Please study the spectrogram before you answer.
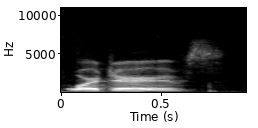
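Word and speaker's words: hors d'oeuvres: Don't say the H. It's orves. The How do you spell it then? It starts with an H. No, no, no. It's a silent H.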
